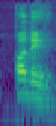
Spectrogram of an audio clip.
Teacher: দি একালিপ টানকে তিন আলিপ টানতে হবে, কদির, কাদির হবে না, কদির।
